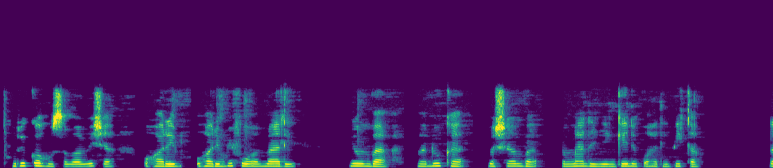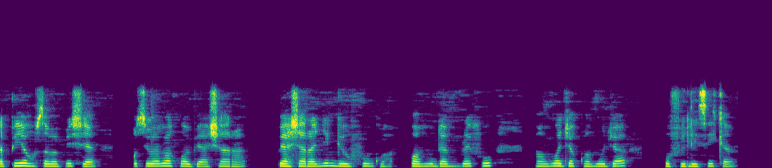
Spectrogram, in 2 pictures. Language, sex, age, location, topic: Swahili, female, 36-49, Wajir, health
